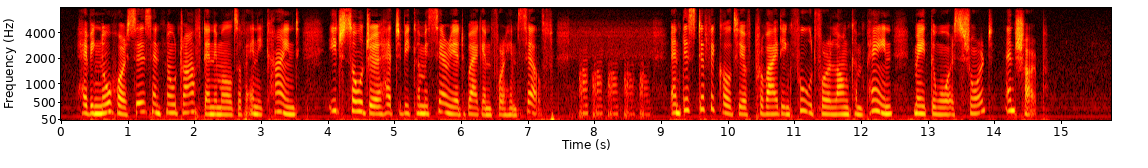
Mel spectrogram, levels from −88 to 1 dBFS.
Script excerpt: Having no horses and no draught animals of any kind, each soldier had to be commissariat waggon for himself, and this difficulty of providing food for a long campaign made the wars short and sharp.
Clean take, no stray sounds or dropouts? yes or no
no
